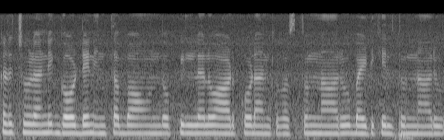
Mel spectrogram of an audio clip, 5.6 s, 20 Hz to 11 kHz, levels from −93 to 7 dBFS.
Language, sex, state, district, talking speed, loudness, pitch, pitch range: Telugu, female, Andhra Pradesh, Guntur, 110 wpm, -19 LUFS, 185 Hz, 185-190 Hz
